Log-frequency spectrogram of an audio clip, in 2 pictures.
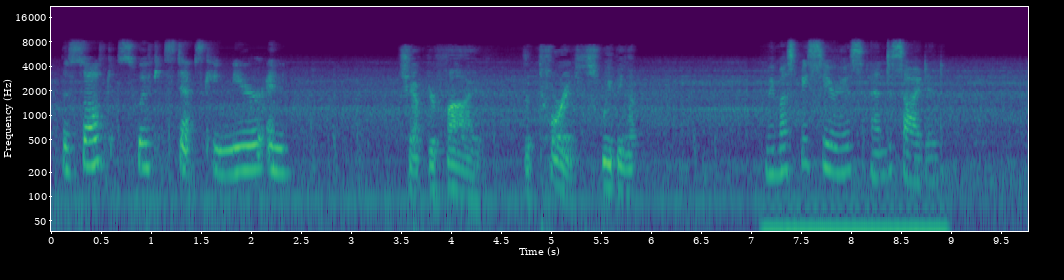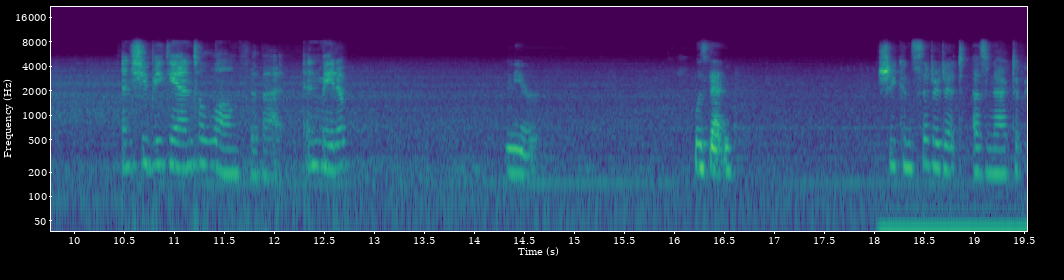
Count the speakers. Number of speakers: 4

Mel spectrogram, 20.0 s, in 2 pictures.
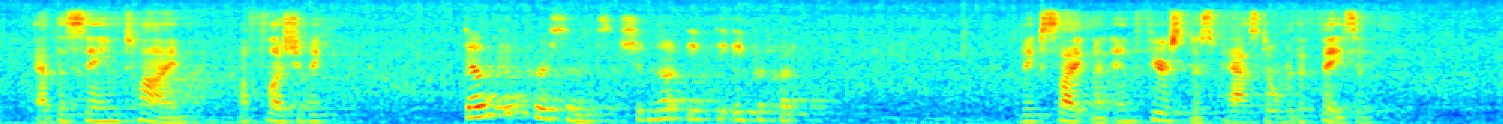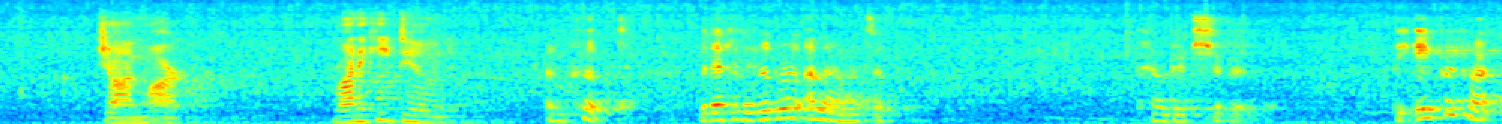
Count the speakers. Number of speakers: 2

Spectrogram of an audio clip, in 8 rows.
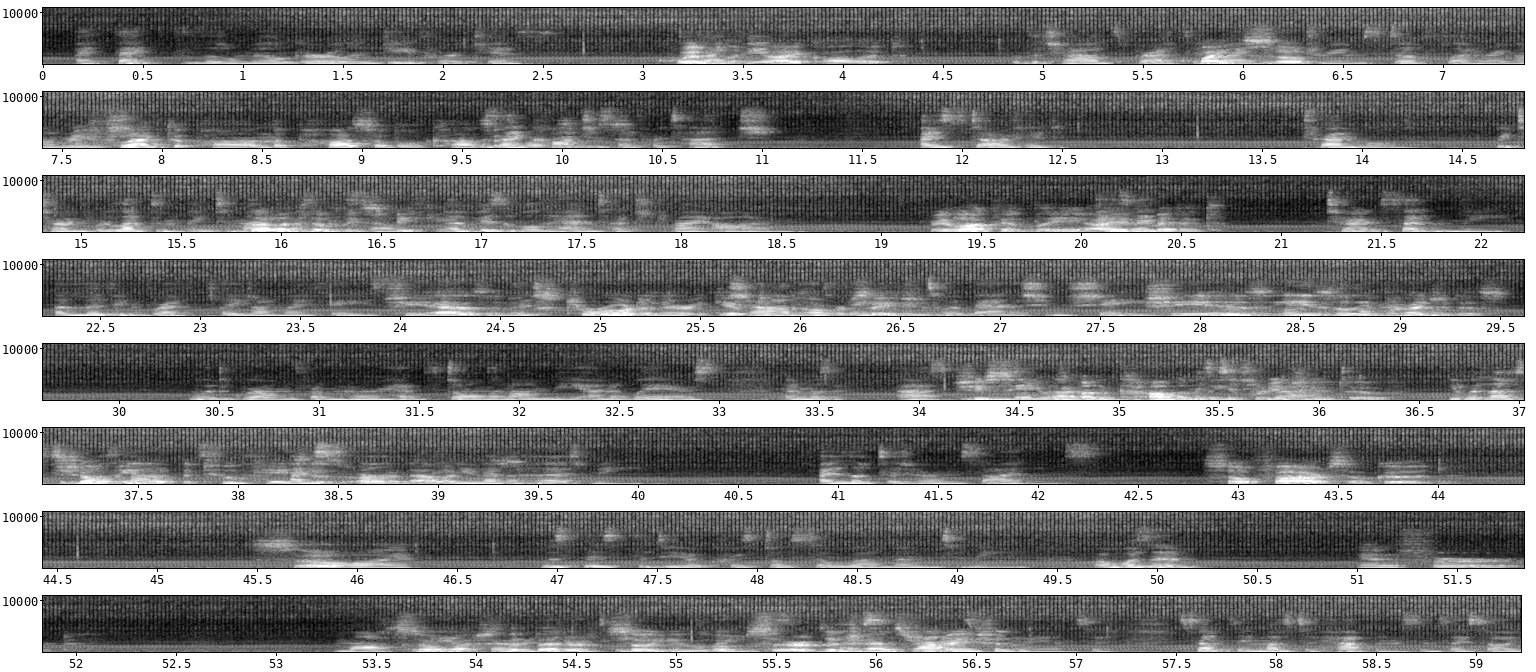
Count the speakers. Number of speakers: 2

